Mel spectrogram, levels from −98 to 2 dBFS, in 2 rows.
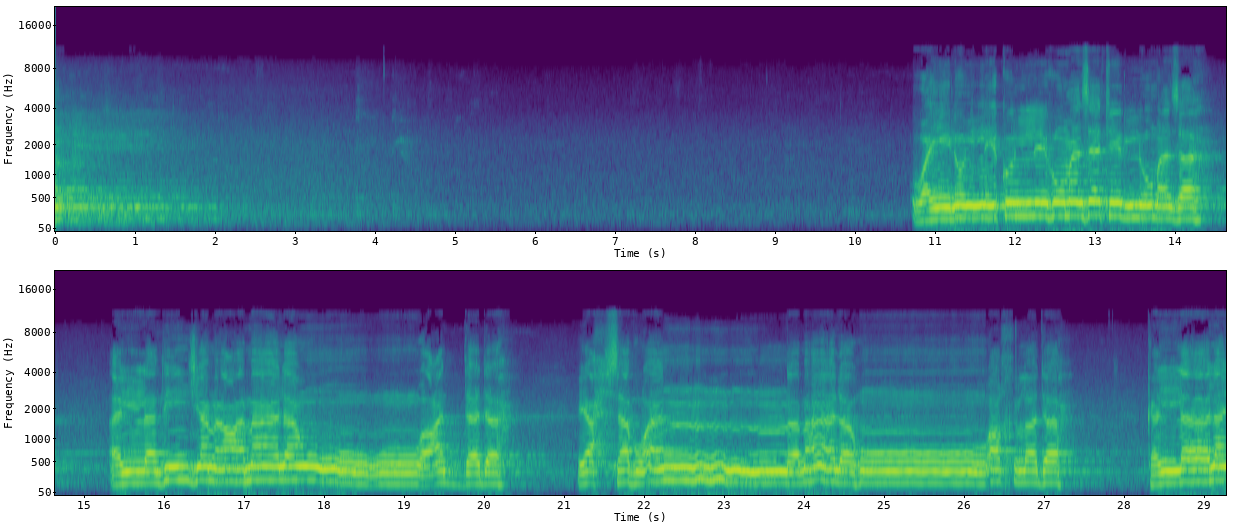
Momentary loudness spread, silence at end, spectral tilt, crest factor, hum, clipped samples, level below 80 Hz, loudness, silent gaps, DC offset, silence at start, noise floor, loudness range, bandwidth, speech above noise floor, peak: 15 LU; 0 s; -6.5 dB/octave; 10 dB; none; under 0.1%; -58 dBFS; -17 LUFS; none; under 0.1%; 0 s; -59 dBFS; 5 LU; 9.4 kHz; 43 dB; -8 dBFS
